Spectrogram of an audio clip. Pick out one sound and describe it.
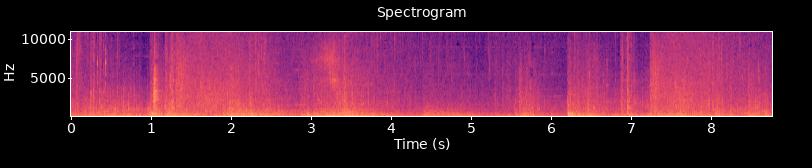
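Explosions burst and splatter.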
